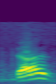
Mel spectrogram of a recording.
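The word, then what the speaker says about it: Duz: Remember, Does is a new kind of granulated soap, not just a new improvement of an old soap.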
